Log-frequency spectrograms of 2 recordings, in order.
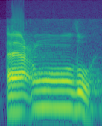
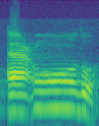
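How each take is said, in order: The two takes are said the same way.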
